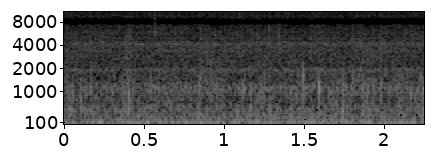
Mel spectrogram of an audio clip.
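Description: Pot of instant noodle broth boiling, bubbling steadily, with a few small bubble pops near the end.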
